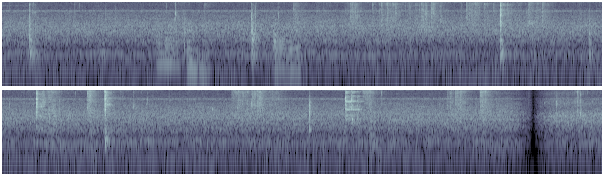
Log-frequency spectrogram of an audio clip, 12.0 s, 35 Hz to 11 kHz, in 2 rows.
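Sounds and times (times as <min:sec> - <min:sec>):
steady low hum: 0:00.0 - 0:12.0
utensils and dishes clinking: 0:09.4 - 0:09.8.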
